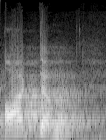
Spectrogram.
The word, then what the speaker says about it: autumn: Okay, so autumn N is silent and condemn N is silent.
